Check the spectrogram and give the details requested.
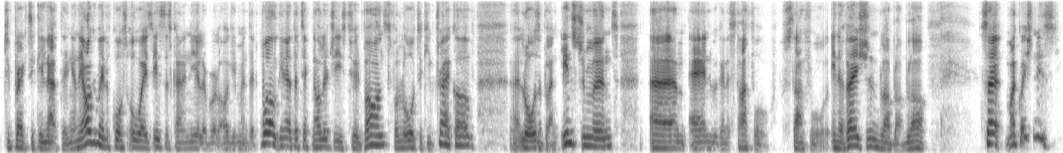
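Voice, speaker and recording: A man with a croaky voice asking a long, rambling question on a seminar video call, often repeating words. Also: medium pitch, very animated, fairly quick, pushed and bright, no room sound.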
